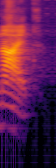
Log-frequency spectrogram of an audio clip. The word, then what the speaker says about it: knight: Англійські слова, де буква K не вимовляється. Відео номер 3. 11 слово – лицар. A knight.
